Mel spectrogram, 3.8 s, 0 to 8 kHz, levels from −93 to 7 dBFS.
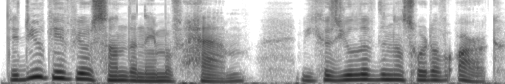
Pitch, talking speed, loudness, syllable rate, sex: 155 Hz, 270 wpm, -15 LUFS, 6.1 syllables/s, male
